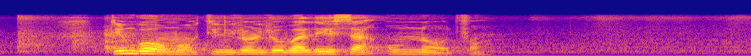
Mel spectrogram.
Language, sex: Swati, male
